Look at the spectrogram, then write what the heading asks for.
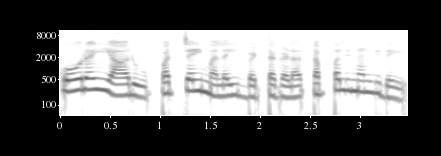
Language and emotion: Kannada, neutral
